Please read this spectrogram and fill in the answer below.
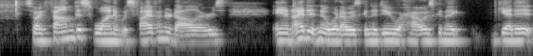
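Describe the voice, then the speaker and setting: Speaking very fast with a Chicago accent, a woman uses a fairly low pitch. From Chicago area, US Midwest. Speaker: author. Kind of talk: interview conversation. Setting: live stream.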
